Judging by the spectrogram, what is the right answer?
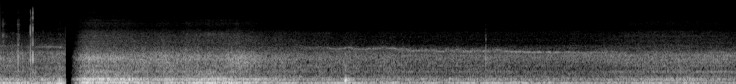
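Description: Bajaj Pulsar NS 160's single-cylinder engine running steadily at cruising speed, mixed with wind rumble on the bike-mounted microphone. The sound cuts out for an instant under a second in.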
